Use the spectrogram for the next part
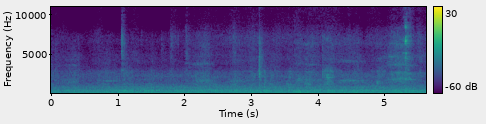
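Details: Steady low indoor hum and fan-like noise with faint scattered clicks and no animal voice.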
